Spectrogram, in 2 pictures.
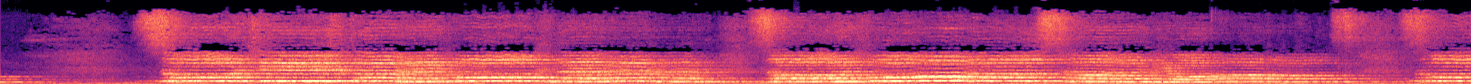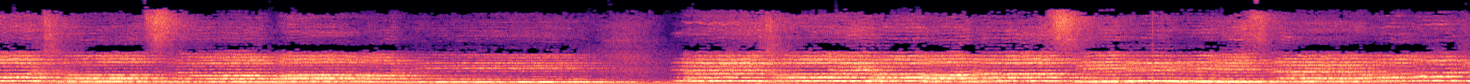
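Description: Women's chamber choir singing an Armenian church hymn (sharakan) unaccompanied, in long held phrases broken by short pauses about every six or seven seconds.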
